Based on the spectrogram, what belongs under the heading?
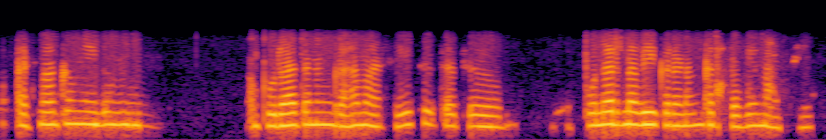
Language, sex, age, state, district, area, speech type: Sanskrit, female, 18-30, Karnataka, Uttara Kannada, rural, conversation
